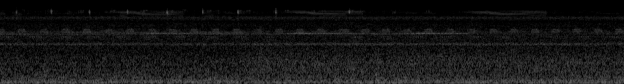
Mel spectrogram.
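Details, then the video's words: Autumn forest crickets trilling continuously with other insects, a steady pulsed buzz and a few faint, very high ticks, all over the constant rush of a nearby stream. "가을 귀뚜라미 소리"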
